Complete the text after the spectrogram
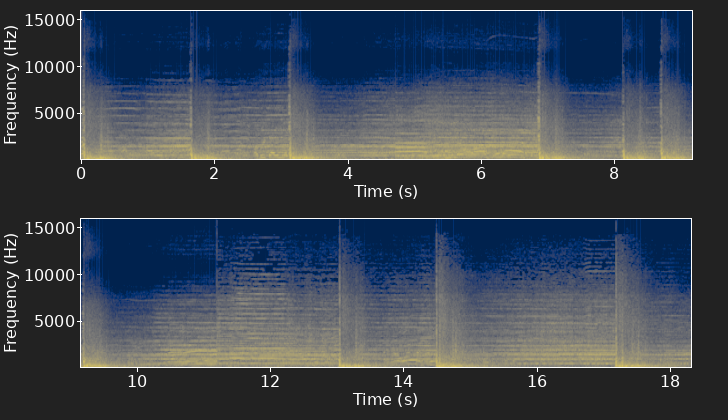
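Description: Firecrackers burst with loud sharp bangs.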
